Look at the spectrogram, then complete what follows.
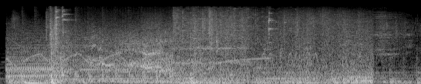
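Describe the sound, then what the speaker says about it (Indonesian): A bounty hunters' car skids hard with loud tire noise and engine roar, then a brief impact as it crashes into a tree, with the rumble continuing after the hit. "mobil para pemburu hadiah menabrak pohon"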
